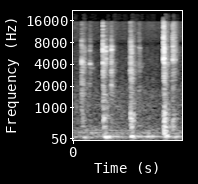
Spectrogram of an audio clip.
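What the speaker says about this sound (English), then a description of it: "pardon me, guys, while I with my 2-finger typing skills" Slow two-finger typing on a computer keyboard, a handful of separate key clicks with uneven gaps between them, close and clear, with no talking.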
